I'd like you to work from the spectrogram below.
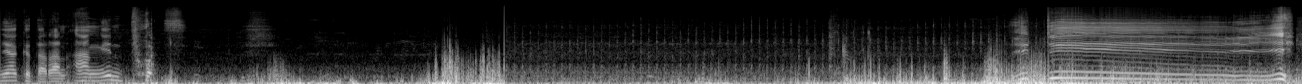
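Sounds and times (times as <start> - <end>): wind buffeting microphone: 0.6 - 13.0.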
